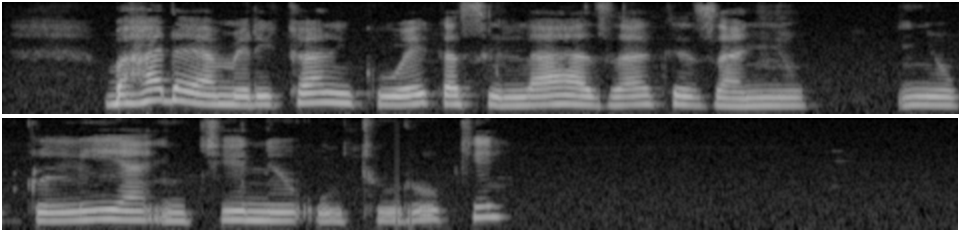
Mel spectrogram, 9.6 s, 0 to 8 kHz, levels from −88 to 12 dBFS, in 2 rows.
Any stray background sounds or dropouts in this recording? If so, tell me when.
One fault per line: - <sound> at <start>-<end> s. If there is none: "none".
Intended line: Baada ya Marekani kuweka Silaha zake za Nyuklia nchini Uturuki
none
